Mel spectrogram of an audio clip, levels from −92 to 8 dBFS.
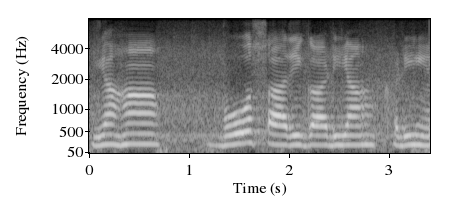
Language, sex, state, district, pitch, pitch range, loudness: Hindi, female, Haryana, Charkhi Dadri, 215 Hz, 210-225 Hz, -13 LUFS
